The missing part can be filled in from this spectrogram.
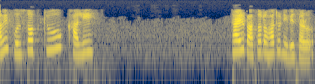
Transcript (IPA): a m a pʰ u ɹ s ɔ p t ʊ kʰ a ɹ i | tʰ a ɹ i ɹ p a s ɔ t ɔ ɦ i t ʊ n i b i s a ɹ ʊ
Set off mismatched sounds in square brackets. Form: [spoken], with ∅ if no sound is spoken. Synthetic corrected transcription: a m [i] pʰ u [l] s ɔ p t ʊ kʰ a [l] i | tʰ a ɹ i ɹ p a s ɔ t ɔ ɦ [a] t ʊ n i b i s a ɹ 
